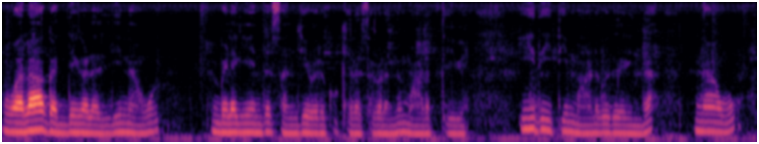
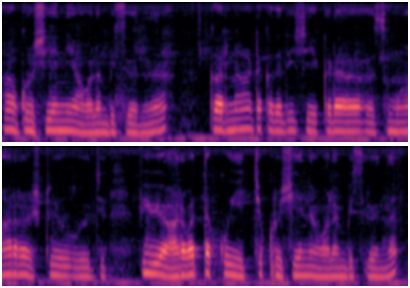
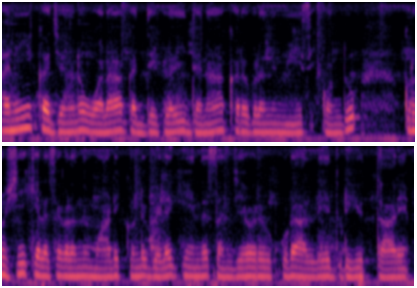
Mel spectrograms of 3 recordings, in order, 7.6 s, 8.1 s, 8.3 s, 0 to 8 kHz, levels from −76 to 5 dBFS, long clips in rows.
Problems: none marked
